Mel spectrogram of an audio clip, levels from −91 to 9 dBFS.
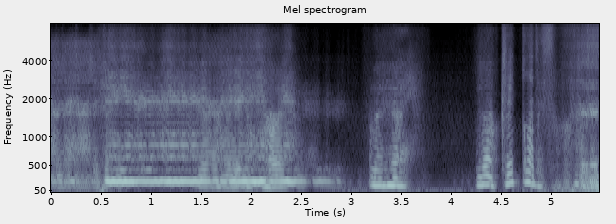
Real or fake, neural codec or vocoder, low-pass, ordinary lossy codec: fake; codec, 16 kHz, 0.5 kbps, FreqCodec, smaller model; none; none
